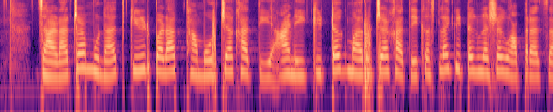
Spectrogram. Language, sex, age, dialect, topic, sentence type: Marathi, female, 18-24, Southern Konkan, agriculture, question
